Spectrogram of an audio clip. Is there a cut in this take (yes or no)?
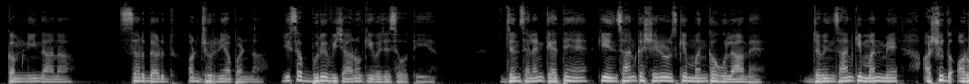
yes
